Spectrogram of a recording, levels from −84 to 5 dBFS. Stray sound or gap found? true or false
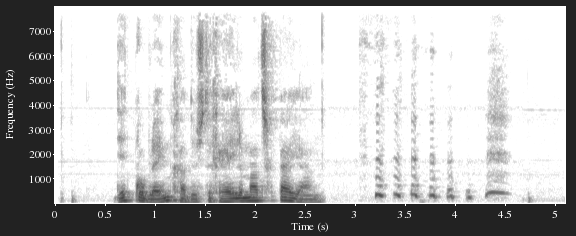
true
